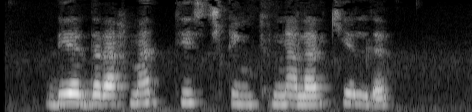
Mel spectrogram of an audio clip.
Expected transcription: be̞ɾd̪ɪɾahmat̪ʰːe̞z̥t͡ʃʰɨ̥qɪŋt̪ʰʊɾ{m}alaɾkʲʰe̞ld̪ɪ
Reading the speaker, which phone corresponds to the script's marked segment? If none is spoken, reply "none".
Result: n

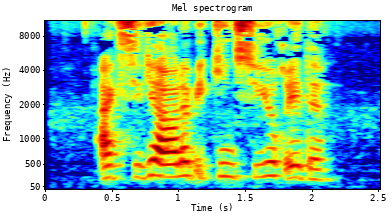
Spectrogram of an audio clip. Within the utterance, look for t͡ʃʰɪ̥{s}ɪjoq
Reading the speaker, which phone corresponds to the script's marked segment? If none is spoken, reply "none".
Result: s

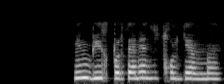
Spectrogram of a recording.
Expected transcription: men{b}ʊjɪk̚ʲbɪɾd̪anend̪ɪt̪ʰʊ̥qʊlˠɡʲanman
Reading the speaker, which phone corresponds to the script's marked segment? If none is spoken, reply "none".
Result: b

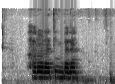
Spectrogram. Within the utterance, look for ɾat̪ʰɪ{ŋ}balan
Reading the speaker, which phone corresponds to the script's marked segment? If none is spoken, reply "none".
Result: ŋ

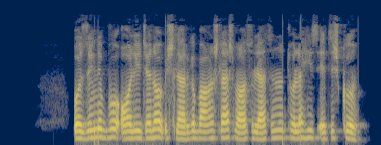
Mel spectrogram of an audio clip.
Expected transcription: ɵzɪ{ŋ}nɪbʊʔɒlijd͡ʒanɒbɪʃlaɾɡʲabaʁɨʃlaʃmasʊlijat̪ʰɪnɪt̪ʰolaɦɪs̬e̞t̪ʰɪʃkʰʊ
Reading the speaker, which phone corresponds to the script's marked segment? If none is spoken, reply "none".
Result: ŋ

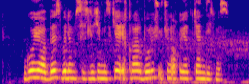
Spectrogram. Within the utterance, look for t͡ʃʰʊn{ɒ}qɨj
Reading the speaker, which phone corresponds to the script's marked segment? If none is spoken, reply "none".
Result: o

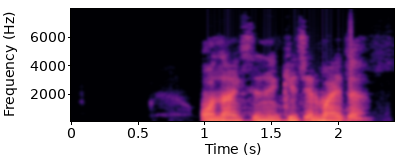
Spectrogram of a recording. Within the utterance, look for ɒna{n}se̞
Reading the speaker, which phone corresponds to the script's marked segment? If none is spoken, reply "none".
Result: ŋ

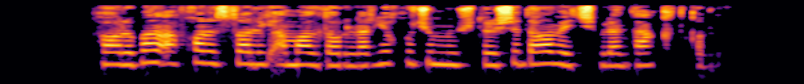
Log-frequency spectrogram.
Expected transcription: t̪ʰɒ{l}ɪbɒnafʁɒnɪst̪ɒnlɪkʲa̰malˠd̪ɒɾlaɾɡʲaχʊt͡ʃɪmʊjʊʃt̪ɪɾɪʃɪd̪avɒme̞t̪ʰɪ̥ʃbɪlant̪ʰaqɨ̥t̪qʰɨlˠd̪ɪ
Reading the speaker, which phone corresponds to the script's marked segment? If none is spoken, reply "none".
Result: l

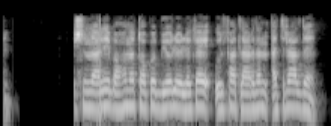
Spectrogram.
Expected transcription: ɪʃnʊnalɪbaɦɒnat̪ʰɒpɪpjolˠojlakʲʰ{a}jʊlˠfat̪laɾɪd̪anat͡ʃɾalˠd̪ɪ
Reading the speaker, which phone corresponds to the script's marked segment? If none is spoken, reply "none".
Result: a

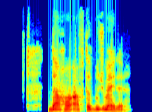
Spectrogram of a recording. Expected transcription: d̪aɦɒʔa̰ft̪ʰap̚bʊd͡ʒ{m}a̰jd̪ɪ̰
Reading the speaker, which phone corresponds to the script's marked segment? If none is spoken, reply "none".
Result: m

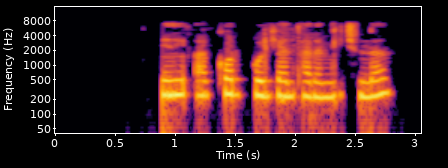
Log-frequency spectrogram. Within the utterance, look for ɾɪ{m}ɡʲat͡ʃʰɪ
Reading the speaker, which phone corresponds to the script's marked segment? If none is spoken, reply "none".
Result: m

